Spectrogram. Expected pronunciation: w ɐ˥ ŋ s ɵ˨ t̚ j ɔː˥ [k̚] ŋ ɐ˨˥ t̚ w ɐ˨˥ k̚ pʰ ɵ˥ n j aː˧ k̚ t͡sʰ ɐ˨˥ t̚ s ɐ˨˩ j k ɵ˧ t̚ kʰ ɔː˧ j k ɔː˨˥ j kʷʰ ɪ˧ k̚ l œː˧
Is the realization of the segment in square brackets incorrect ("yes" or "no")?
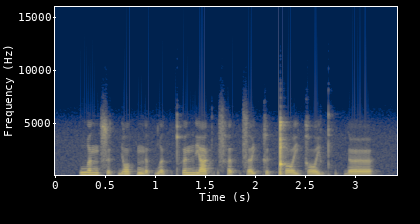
no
